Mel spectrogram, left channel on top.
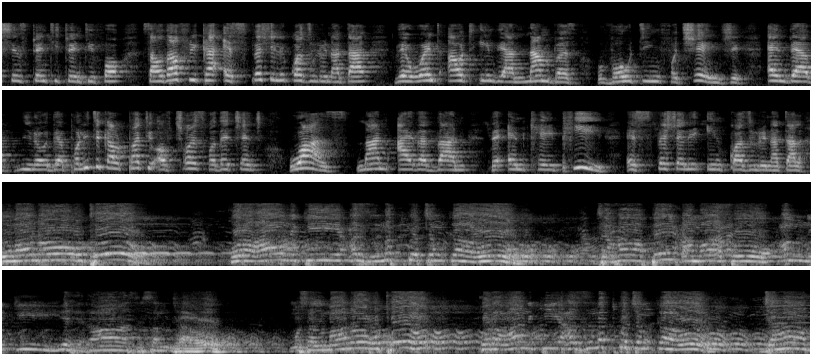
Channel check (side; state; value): both; different; correlation 0.00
